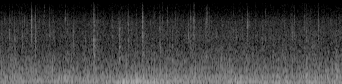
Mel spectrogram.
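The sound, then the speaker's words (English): Raindrops falling on a window: an even hiss of rain with scattered sharp drop taps. A low, soft rumble swells briefly near the middle. “and the raindrops on the window.”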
